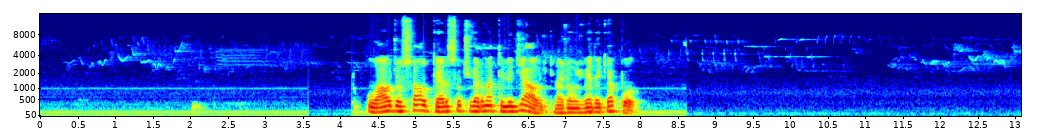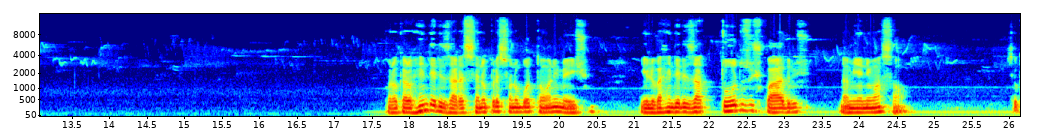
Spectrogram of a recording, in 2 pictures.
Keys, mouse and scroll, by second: 0.3 KP_0, 0.4 KP_0, 10.1-11.8 drag, 18.8-20.5 drag.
